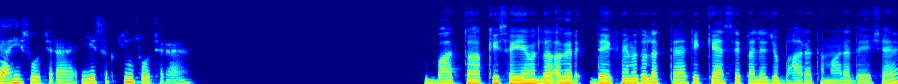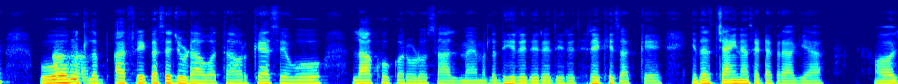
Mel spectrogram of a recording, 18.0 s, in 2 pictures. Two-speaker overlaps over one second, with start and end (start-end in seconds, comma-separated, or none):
none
